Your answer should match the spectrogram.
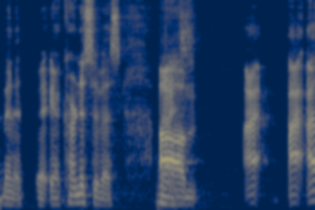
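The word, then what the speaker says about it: Karnišovas: do like, and the name you're trying to pronounce, the GM, is Arturas Karnisovas. I was doing that last night for 5 minutes. Yeah, Karnisovas.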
